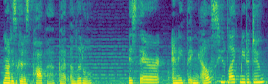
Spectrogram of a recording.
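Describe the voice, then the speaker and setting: An actress playing a timid young elven servant in a video game, meek, deferential and eager to please. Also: female voice, a little high, moderate pace, faint music behind, lightly acted.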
